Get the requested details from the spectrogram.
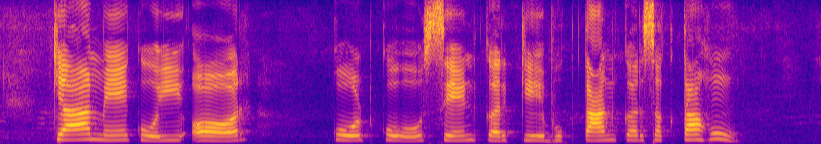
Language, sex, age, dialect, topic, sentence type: Hindi, female, 18-24, Marwari Dhudhari, banking, question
